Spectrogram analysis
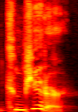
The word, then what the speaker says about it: computer: because he said that there is an O in computer and I said no there isn't and he said yes I can hear it when you say it here say it and I say computer I said there it is you just said an O and I said no I didn't computer there's an O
